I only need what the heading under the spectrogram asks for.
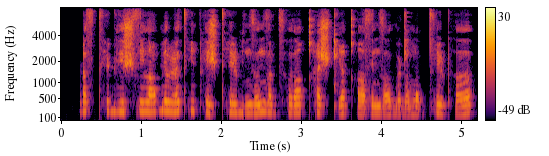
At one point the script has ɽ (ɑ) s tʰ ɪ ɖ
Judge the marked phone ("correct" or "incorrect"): incorrect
